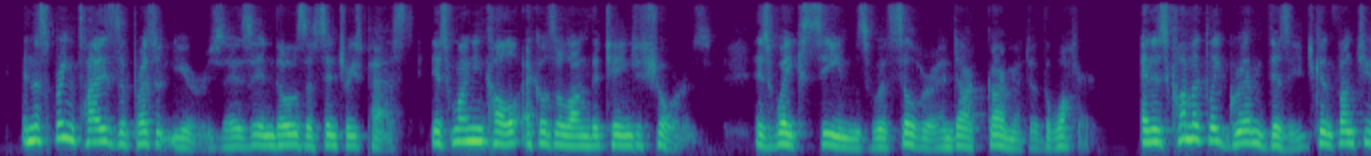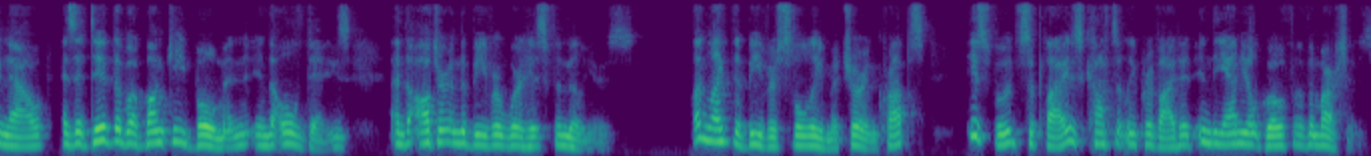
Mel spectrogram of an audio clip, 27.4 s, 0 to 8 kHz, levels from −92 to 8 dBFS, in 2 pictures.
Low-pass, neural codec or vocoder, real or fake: 7.2 kHz; codec, 16 kHz, 1.1 kbps, Voila-Tokenizer; fake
